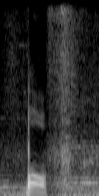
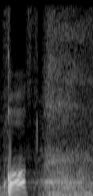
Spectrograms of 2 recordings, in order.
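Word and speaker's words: ق: Tapi di sini ada sedikit catatan tentang pengucapan huruf qaf ketika dalam kondisi kasroh. Pengucapan qaf dalam kondisi kasroh kita karena qaf tersebut isti'la tapi bukan mutbaq, maka ketika dalam kondisi kasrohnya pengucapannya tafkhimnya tidak sempurna.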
